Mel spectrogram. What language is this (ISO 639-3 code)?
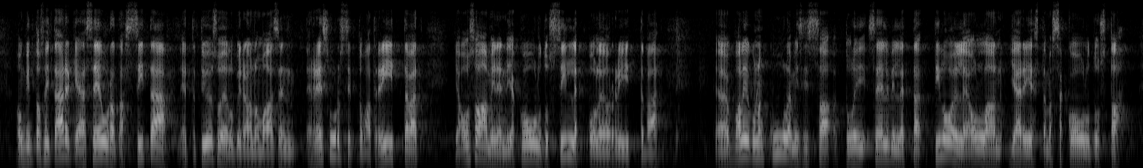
fin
